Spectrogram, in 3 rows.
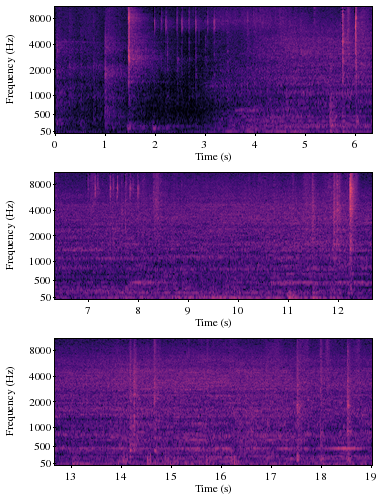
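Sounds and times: elevator clicks: 0:01.5 - 0:03.9
elevator rumble and hum: 0:02.1 - 0:19.0.

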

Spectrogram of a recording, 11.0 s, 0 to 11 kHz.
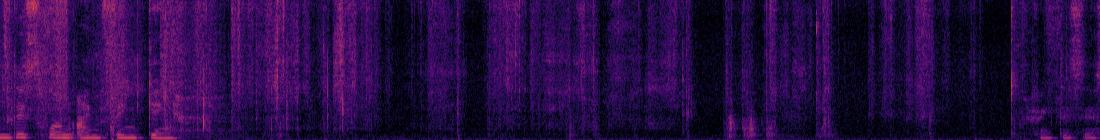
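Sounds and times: paper and card rustling: 0:00.0 - 0:11.0.

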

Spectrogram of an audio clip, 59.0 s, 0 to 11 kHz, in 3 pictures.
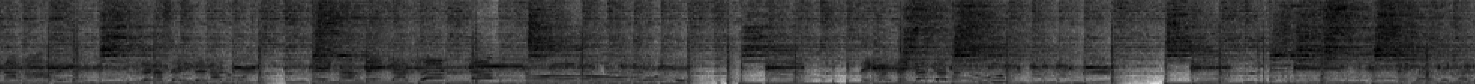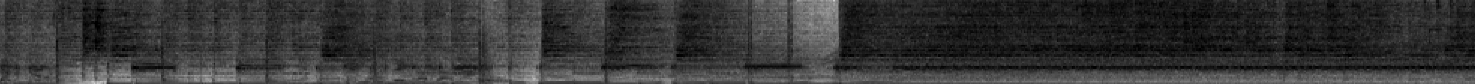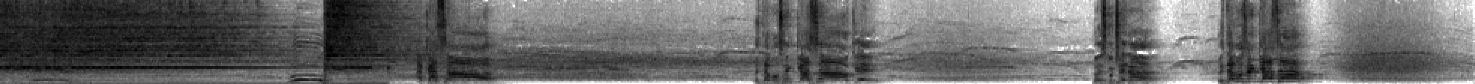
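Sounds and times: distorted live rock band: 0:00.0 - 0:51.2
audience cheering: 0:00.1 - 0:59.0
high whistling tone: 0:55.0 - 0:55.6.

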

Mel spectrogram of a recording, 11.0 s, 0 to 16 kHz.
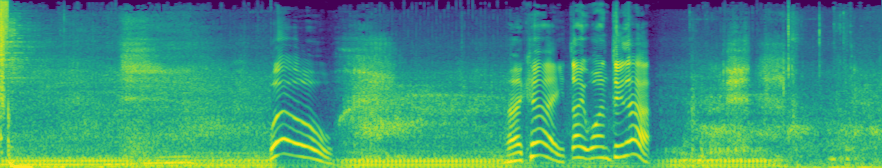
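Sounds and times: motorcycle engine idling: 0:00.0 - 0:04.4.

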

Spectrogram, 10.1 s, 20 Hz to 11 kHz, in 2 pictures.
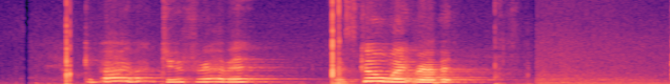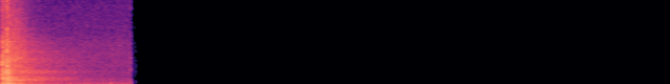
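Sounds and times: low steady hum: 0:00.0 - 0:06.0
door shutting thump: 0:05.0 - 0:05.6.

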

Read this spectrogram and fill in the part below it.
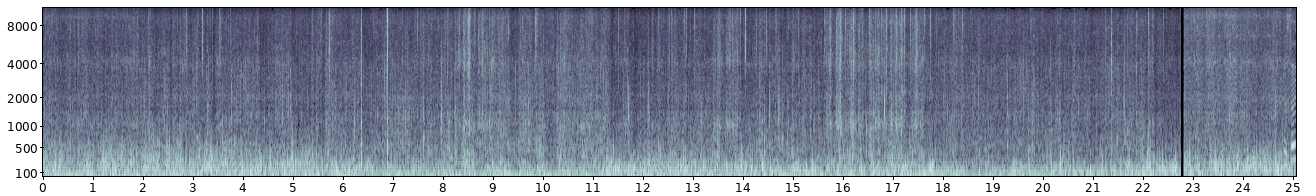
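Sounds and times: bike tyres crunching on gravel: 0:00.0 - 0:25.0
heavy low rumble: 0:00.0 - 0:25.0.

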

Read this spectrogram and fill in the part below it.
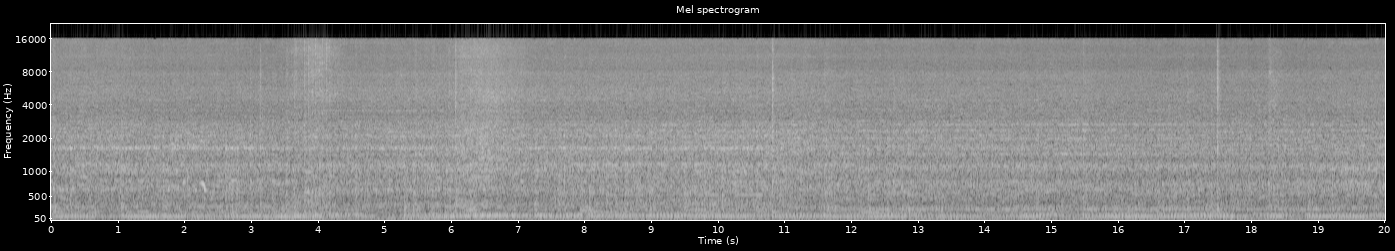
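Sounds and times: diesel engine running: 0:00.0 - 0:20.0.

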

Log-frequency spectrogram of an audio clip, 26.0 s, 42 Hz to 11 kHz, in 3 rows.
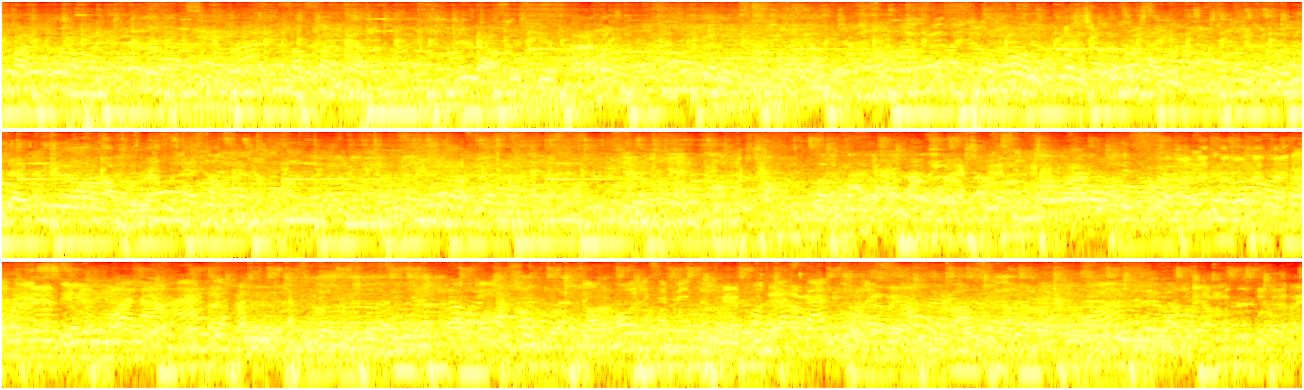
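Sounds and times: background music with bass line: 0:00.0 - 0:26.0
many people chatting: 0:00.0 - 0:26.0.

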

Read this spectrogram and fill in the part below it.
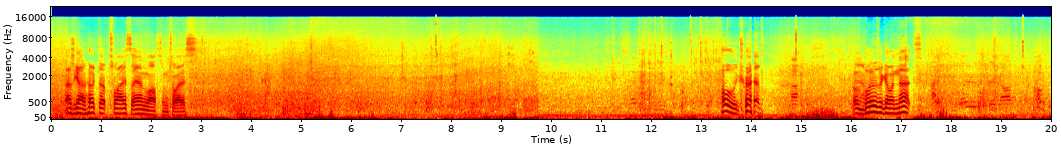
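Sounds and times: waves splashing against rocks: 0:00.0 - 0:00.8, 0:02.1 - 0:20.0
wind buffeting microphone: 0:02.2 - 0:10.6, 0:11.6 - 0:20.0.

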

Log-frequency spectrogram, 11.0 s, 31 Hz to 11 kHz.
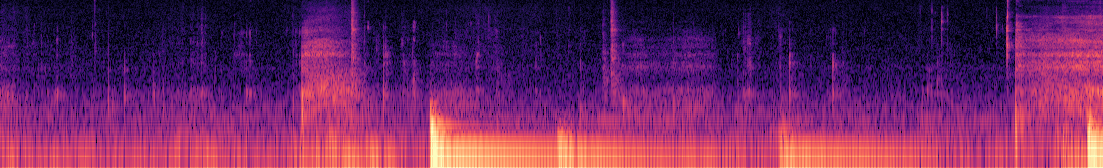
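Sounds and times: person chewing: 0:00.3 - 0:03.0, 0:03.6 - 0:05.1, 0:07.3 - 0:08.6
soft low thump: 0:04.3 - 0:05.0.

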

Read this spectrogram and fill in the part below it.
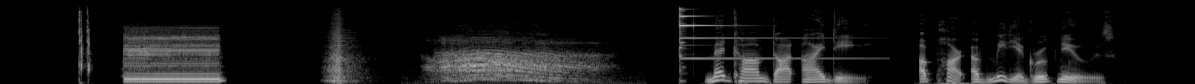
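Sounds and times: electronic buzzer: 0:01.2 - 0:02.3.

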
